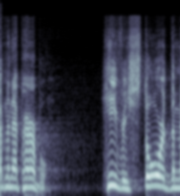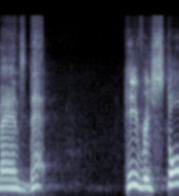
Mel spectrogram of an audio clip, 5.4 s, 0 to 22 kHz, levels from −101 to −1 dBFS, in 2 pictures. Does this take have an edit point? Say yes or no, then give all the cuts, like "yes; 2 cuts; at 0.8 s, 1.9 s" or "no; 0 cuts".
yes; 1 cut; at 4.4 s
